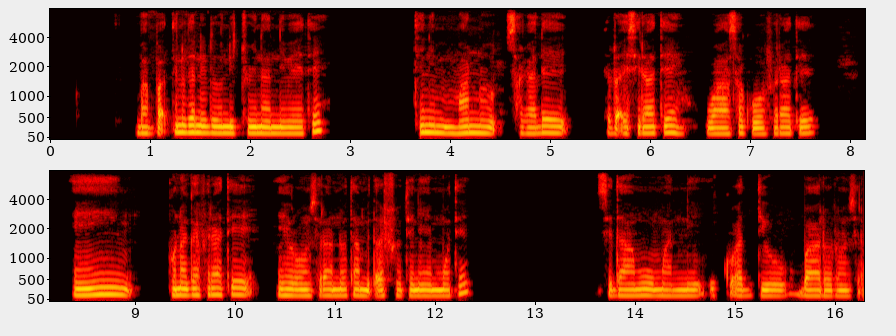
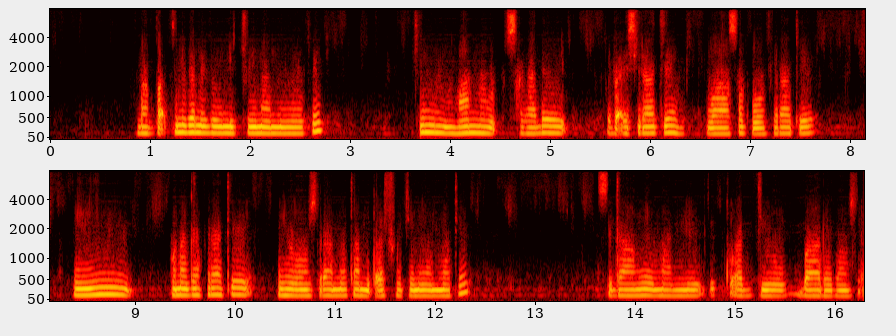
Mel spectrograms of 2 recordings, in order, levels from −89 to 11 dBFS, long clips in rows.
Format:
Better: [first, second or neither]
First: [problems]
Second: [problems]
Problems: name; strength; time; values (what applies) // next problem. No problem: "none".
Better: first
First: none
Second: noise reduction (neural separator model SepFormer DNS4)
